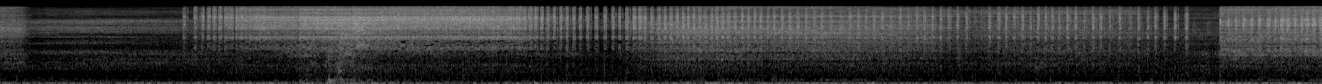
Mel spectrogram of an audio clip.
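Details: Snake gives a long, forceful hiss, rough and slightly fluttering, after a quieter opening; it keeps going for about ten seconds before a brief dip and renewed hissing.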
